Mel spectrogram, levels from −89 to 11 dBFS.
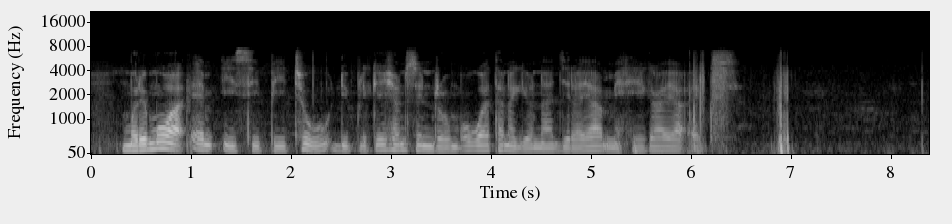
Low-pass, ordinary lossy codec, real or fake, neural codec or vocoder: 7.2 kHz; none; real; none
